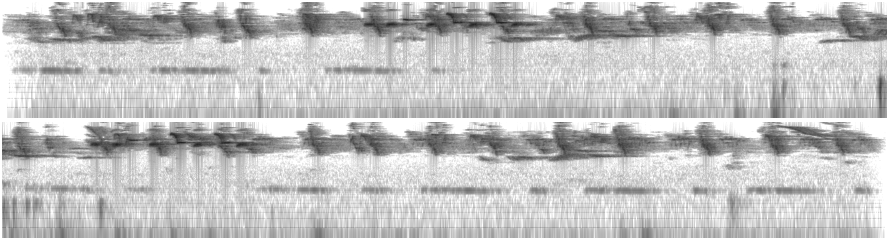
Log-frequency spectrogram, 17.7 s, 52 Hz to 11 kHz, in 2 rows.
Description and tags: Birdsounds recorded with Zoom H5 and post-processed with Audacity. I think there are sparrows and a great-tit. Correct me if i am wrong, i am not an expert in bird sounds :) Enjoy!
bird, field-recording, forest, tweet, nature, birdsong, birds, sparrows, spring, sparrow, great-tit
